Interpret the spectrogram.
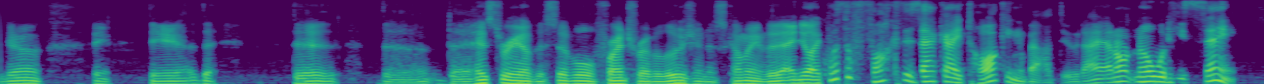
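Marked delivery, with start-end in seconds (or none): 0.0-5.8 flat, droning, very low monotone. Imitating a professor nobody understands, in a flat monotone. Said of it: "he speaks in a monotone".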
